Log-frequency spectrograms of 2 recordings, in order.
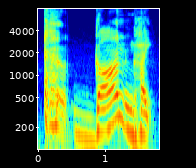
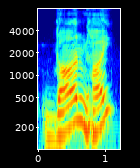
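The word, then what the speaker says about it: Gaan-Ngai: The first festival that we are talking about is Ganghai. Okay, Ganghai. You write it like this, but you pronounce it as Ganghai festival.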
